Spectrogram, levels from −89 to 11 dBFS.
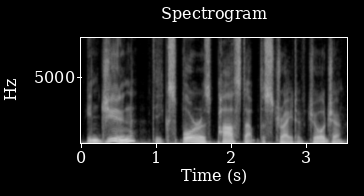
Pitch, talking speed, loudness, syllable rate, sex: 120 Hz, 170 wpm, -16 LUFS, 4.4 syllables/s, male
